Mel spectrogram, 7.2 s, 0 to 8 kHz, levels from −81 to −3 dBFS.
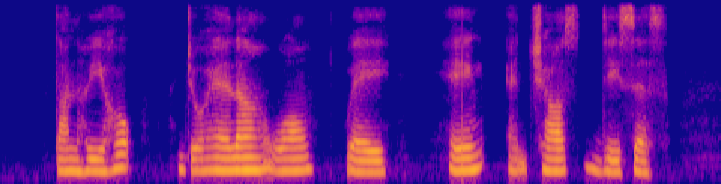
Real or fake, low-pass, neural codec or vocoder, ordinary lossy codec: fake; 7.2 kHz; codec, 24 kHz, 0.9 kbps, WavTokenizer, medium speech release version 1; none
